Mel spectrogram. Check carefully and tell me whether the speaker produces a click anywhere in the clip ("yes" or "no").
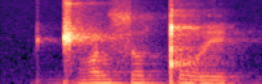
yes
